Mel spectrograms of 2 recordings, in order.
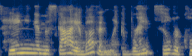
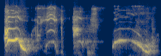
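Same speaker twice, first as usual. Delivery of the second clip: much higher squeals while tumbling; falling cries. A narrator's reading. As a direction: yelp all the way down. Mole slipping from tree.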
